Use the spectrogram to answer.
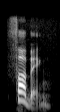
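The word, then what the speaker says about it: phubbing: It's fubbing. Yes, let's spell it. P H U B I N G. Fubbing.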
